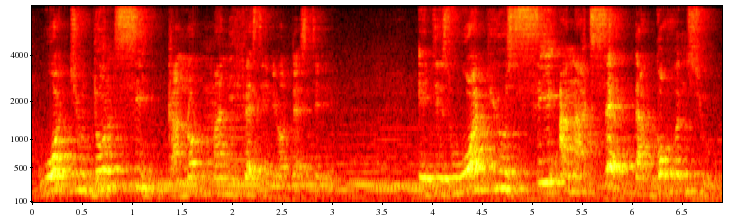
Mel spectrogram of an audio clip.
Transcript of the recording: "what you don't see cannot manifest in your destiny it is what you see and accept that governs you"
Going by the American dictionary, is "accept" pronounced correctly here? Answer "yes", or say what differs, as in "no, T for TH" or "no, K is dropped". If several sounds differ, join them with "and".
yes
